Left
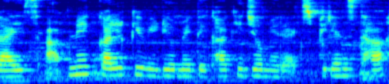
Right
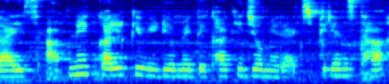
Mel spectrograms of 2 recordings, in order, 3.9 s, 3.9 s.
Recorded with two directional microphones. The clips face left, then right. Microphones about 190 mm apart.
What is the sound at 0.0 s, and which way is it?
A woman's voice, 5° left (ahead or behind).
